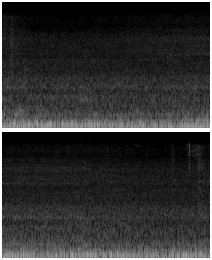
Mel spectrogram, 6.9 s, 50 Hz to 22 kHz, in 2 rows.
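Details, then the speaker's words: Chevrolet S10 while driving, also with a cracked exhaust manifold: deep rough rhythmless roar under road noise, front hub bearing nearly seizing and locking the steering; front wheel bearing roar. "ouvir rolamento do cubo dianteiro está praticamente travando o volante aqui tá rostinho"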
